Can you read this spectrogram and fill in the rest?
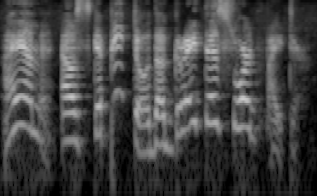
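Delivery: put-on high, grand play Spanish accent; boastful kitten hero. A narrator's reading. Skippy introduces himself to the Chihuahuas, proud boast. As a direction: proclaim it proudly.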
